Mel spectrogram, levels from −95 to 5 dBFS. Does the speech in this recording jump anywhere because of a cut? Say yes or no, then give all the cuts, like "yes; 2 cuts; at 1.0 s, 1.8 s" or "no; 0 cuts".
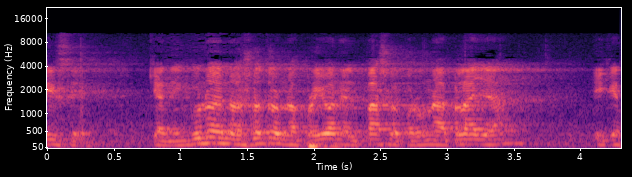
yes; 1 cut; at 3.2 s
